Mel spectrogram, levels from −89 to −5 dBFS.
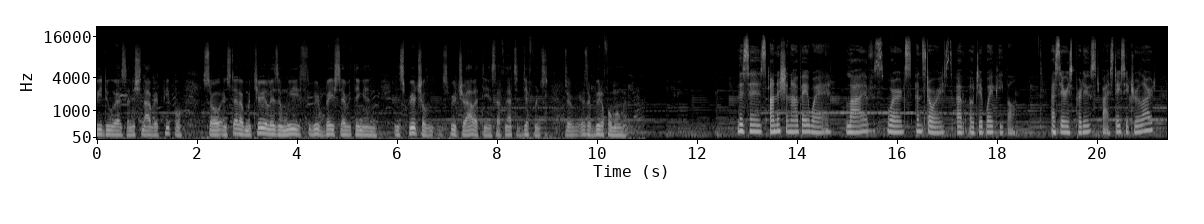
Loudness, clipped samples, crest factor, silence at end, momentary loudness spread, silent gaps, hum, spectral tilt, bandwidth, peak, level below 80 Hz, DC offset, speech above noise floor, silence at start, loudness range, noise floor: -42 LUFS; under 0.1%; 24 dB; 0 s; 16 LU; none; none; -5 dB/octave; 16 kHz; -20 dBFS; -70 dBFS; under 0.1%; 22 dB; 0 s; 6 LU; -64 dBFS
